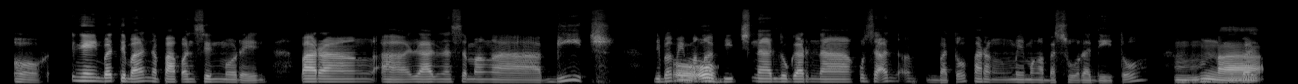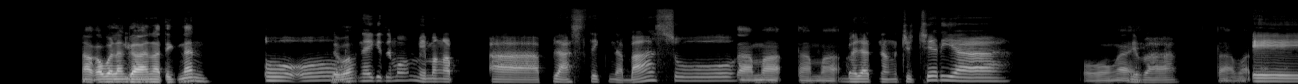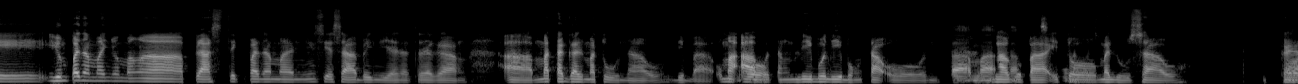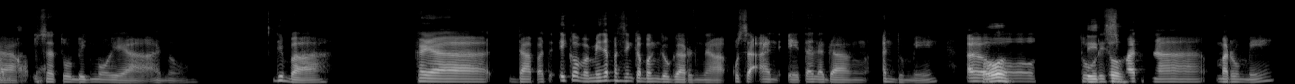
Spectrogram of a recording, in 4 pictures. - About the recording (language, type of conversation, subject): Filipino, unstructured, Paano mo mahihikayat ang mga tao sa inyong lugar na alagaan ang kalikasan?
- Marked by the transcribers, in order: tapping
